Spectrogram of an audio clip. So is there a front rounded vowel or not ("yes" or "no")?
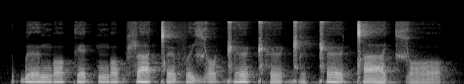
yes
